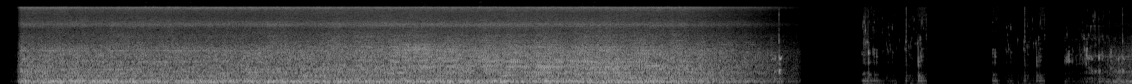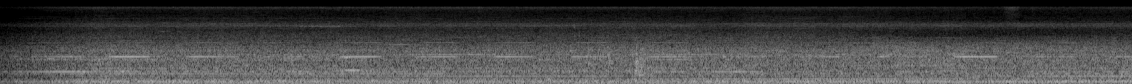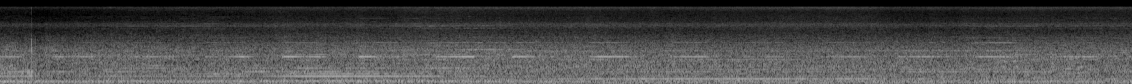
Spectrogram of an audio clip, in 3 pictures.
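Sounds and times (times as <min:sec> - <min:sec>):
reversing alarm beeping: 0:11.5 - 0:33.9.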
